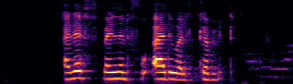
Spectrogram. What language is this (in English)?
Arabic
